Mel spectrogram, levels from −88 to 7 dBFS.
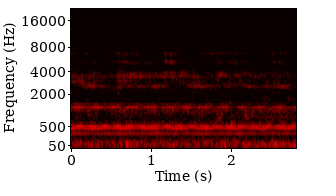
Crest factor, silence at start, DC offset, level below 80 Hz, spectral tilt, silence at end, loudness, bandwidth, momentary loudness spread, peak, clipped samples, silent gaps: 16 dB; 0 s; under 0.1%; -72 dBFS; -3.5 dB/octave; 0 s; -60 LUFS; over 20 kHz; 2 LU; -44 dBFS; under 0.1%; none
